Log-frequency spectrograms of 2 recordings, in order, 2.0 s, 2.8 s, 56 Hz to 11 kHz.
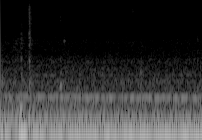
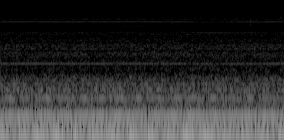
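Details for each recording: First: Audi D3 S8 V10 at warm idle after misfire repairs; fault usually appeared under load in the mid rev range. Smooth steady low rumble with no dips or stumbles, faint key jingle; normal idle. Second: Audi D3 S8 with the V10, after a 30% throttle pull on the freeway; scan shows random multiple misfire, cylinder nine. Low lumpy idle with an uneven stumble.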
